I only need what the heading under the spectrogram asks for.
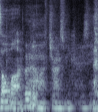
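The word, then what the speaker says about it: Mattias Öhman: saying oh mod Oman it's spelled them on I know but it's Swedish it's Oman oh it drives me crazy I'll start saying Oman I guess but I've been saying I'm on when I'm watching on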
